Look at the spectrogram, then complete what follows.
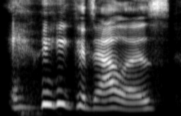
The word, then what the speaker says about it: amygdala: The way it's pronouncing amygdala.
